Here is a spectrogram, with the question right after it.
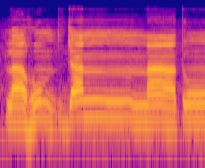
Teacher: এই নুনের মধ্যে গুন্নাহ করে এক আলিফ টান দিব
